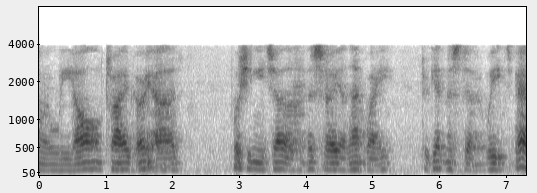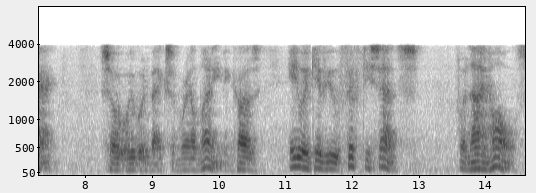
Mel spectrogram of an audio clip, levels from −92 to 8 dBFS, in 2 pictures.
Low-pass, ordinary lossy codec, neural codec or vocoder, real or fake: 7.2 kHz; AAC, 16 kbps; codec, 16 kHz, 0.8 kbps, ZipCodec; fake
